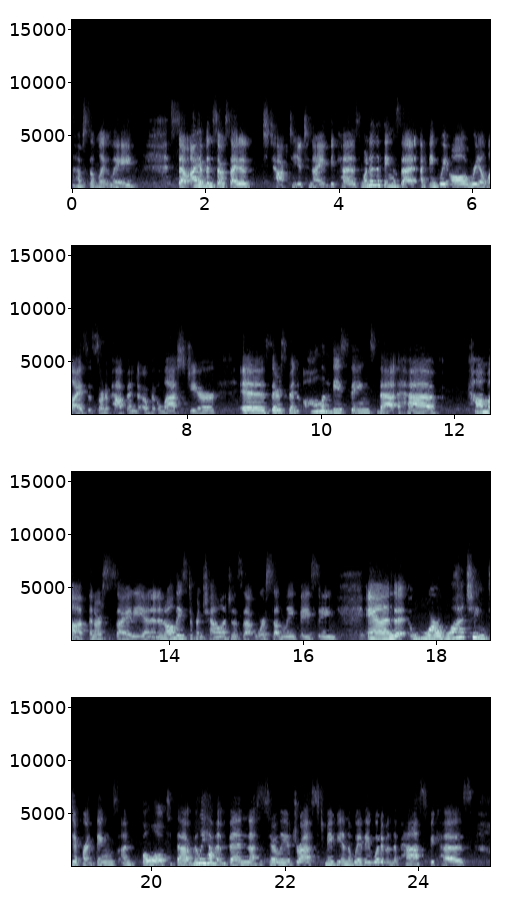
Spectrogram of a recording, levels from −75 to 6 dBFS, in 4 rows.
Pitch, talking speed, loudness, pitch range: 225 Hz, 185 wpm, -17 LUFS, 205-250 Hz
